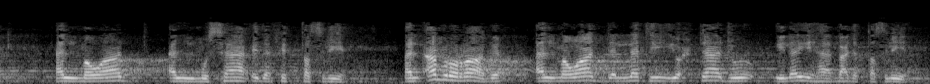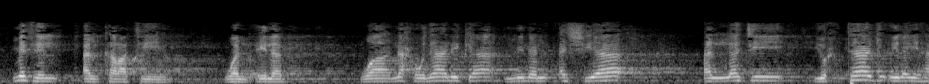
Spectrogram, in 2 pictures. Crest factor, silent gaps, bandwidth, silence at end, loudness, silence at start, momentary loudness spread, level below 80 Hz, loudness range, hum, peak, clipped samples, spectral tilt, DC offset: 20 dB; none; 7.6 kHz; 0 s; -19 LUFS; 0 s; 15 LU; -48 dBFS; 4 LU; none; 0 dBFS; under 0.1%; -6 dB/octave; under 0.1%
